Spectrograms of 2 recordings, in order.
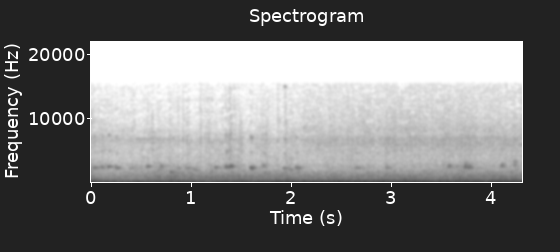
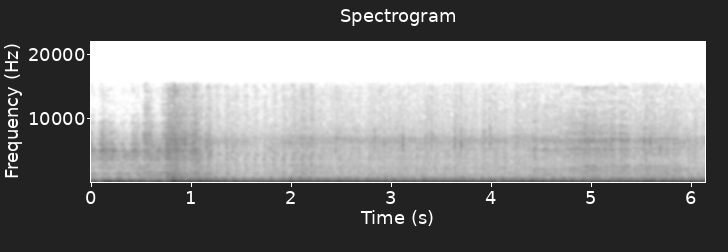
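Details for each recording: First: Ford F100 shop truck with Edelbrock 1405 carburetor, timing backed way off, idle not adjusted: low steady even idle with no stumble or miss, smooth now; lacks power, needs more timing. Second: Ford F100 with Edelbrock 1405 carburetor after a metering-rod spring change, cold start after sitting two days on a warm day, driving at light throttle: uneven, lumpy note, still missing and stumbling off idle; the change didn't fix it.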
